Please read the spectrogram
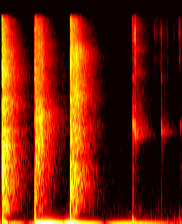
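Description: Three loud, sharp hand claps in quick succession, followed by two crisp finger snaps with a brighter, ringing click. No voices are heard.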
